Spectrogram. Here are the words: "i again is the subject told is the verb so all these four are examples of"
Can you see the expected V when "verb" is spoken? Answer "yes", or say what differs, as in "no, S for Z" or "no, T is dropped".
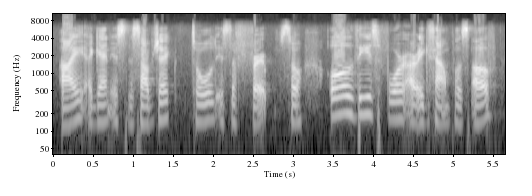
no, F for V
